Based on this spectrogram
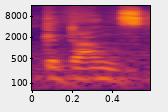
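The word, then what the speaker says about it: Gdańsk: Und der polnische Name ist Gdansk.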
